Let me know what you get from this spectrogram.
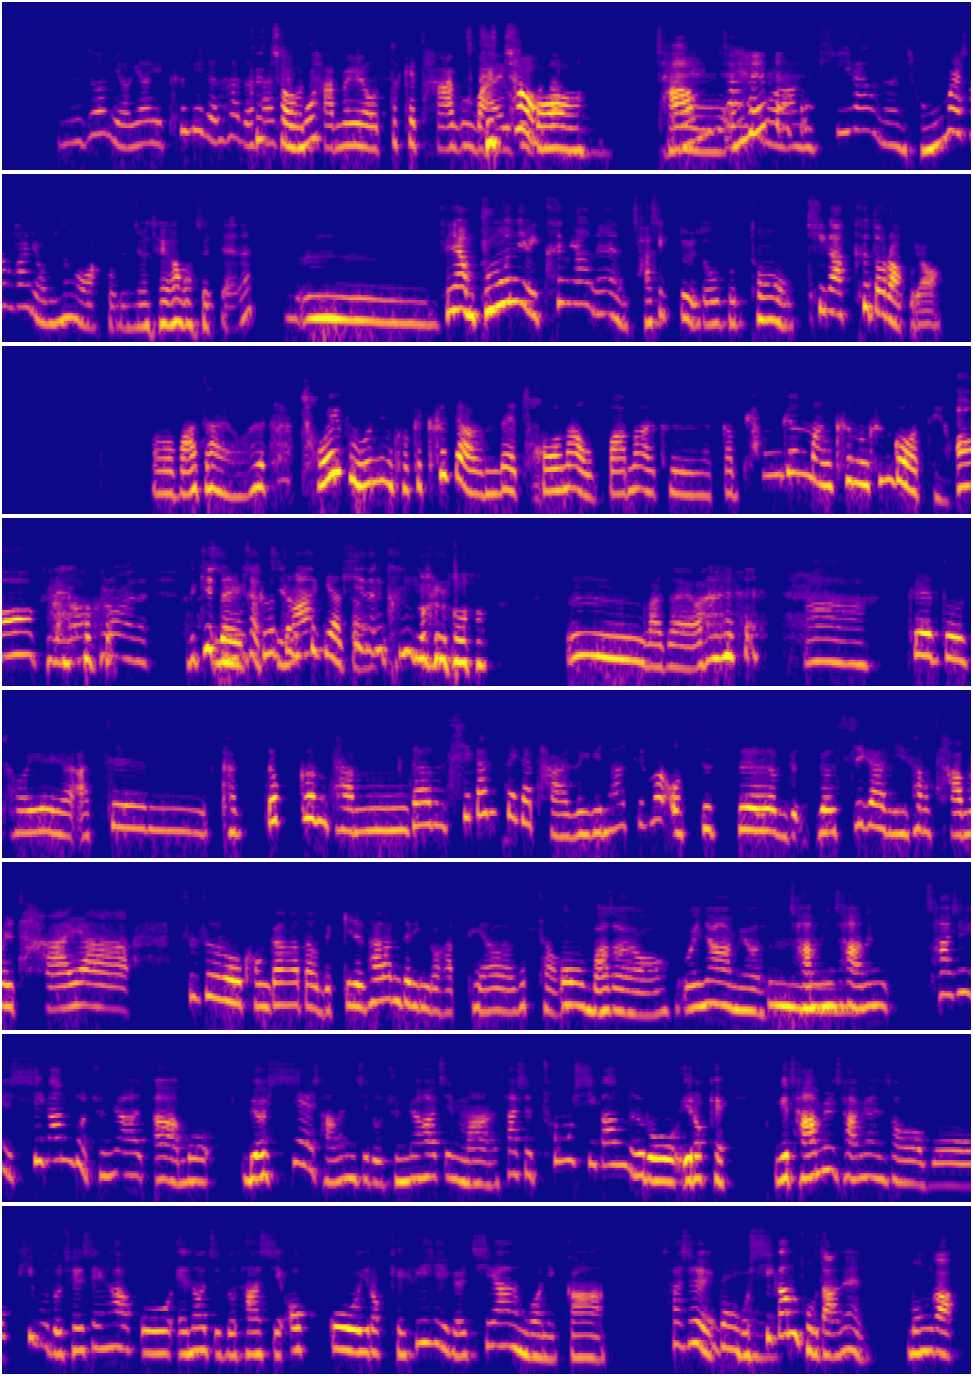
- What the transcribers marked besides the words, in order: laugh; other background noise; tapping; laugh; laughing while speaking: "큰 걸로"; laugh
- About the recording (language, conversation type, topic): Korean, unstructured, 매일 아침 일찍 일어나는 것과 매일 밤 늦게 자는 것 중 어떤 생활 방식이 더 잘 맞으시나요?
- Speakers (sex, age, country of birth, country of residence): female, 25-29, South Korea, United States; female, 30-34, South Korea, Spain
